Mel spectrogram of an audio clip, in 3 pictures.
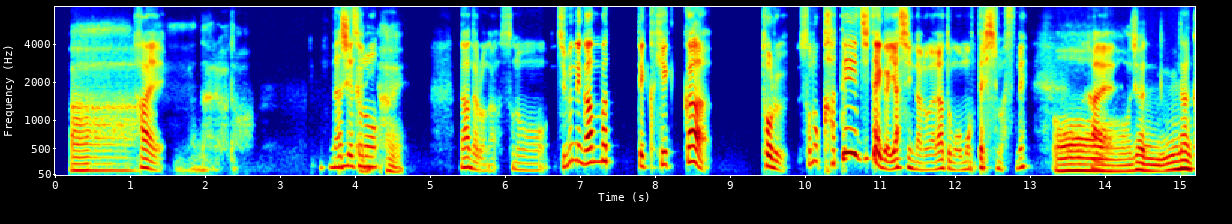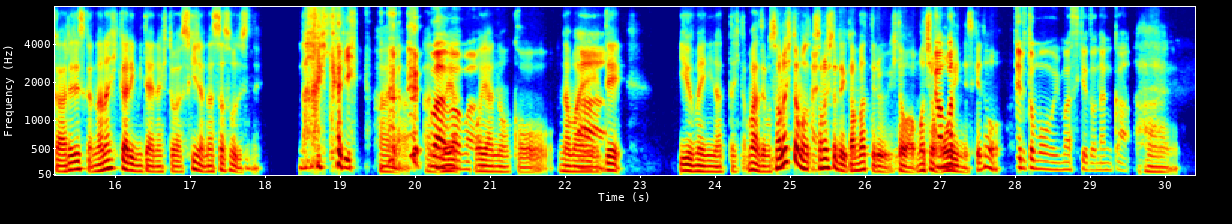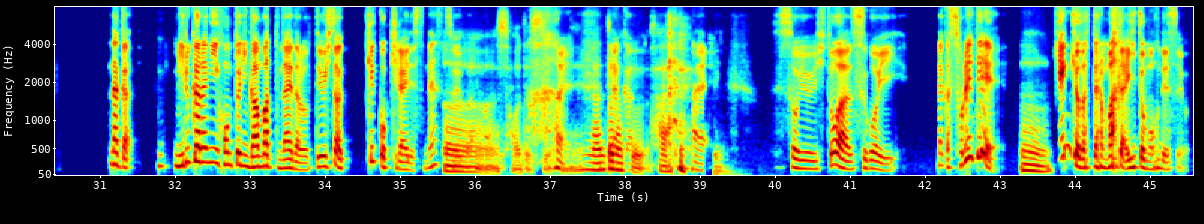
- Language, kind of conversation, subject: Japanese, podcast, ぶっちゃけ、野心はどこから来ますか?
- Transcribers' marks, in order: other background noise; laughing while speaking: "七光り"; laugh; laughing while speaking: "はい"; tapping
